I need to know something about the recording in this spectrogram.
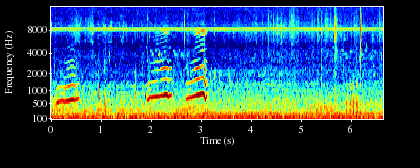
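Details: Baby monkey in the wild searching and calling for its friend after crossing water: three plaintive, upward-sweeping cries within about three seconds, then quiet with a low steady rumble and faint clicks.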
